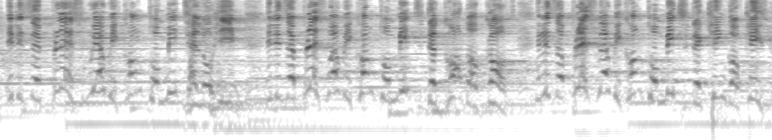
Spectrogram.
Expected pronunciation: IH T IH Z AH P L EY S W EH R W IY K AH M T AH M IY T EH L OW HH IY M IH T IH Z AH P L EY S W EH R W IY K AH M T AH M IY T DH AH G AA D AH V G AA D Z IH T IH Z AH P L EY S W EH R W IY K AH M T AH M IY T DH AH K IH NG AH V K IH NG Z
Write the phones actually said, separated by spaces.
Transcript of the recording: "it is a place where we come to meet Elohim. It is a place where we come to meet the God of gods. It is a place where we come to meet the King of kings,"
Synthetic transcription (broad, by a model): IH T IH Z AH P L EY S W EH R W IY K AH M T AH M IY T EH L OW HH IY M IH T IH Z AH P L EY S W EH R W IY K AH M T AH M IY T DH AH G AA D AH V G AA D IH T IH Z AH P L EY S W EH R W IY K AH M T AH M IY T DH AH K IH NG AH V K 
